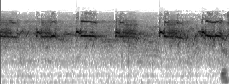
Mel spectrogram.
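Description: Bronze-winged jacana giving high, wheezy, squeaky notes in short bursts, about two each second, with a faint low sound near the end.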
